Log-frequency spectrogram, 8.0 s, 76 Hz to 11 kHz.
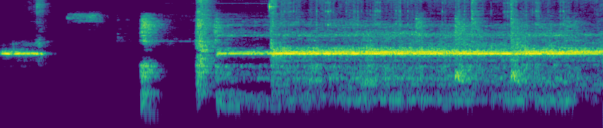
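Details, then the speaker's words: CNC router Y-axis with slaved gantry, PureLogic PLCM-E1B controller, jogging before the fix: steady high stepper whine with brief thumps mid-travel, pulsing and non-linear motion, possibly missing steps, traced to a faulty anti-backlash nut. "as he jogs this machine back and forth on the y-axis you're going to find that it's pulsing it pulses on this side of the gantry at first and then on the opposite end as it jogs back it's going to pulse on this side"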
